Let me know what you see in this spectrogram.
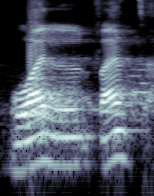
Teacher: itu dibaca dengan ha di sukun tapi dengan suara yang lirih gitu nggih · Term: al-ikhfa bil maknal jadid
